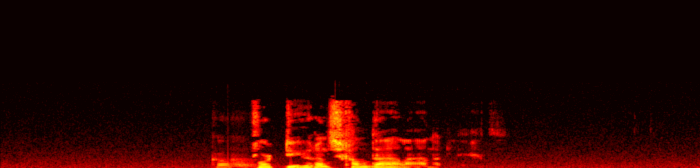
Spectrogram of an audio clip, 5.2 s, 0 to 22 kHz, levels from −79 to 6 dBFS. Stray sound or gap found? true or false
false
